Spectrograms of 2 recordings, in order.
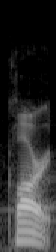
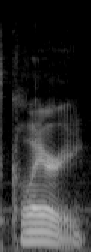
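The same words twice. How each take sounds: First: Clary said as CLAR-ee; first vowel of Clary as in "car"; trying a pronunciation. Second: Clary said as CLAIR-ee; first vowel of Clary as in "air"; trying a pronunciation. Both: Shown as a demonstration. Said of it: "don't even know how to pronounce".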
